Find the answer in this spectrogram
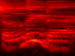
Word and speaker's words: Shalita: special guest with us today it is Miss shalita am I pronouncing it right yes cause I will chop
